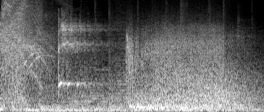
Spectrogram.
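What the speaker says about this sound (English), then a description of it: "Firing a death beam at the man, Frieza makes a crack" Anime energy death beam fired by Frieza in Dragon Ball Super: a loud, dense blast with a sweeping whoosh, a bright sustained ringing beam, then a heavy rumbling explosion that roars on to the end.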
